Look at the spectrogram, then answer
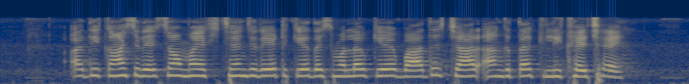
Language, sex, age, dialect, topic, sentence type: Maithili, female, 25-30, Angika, banking, statement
